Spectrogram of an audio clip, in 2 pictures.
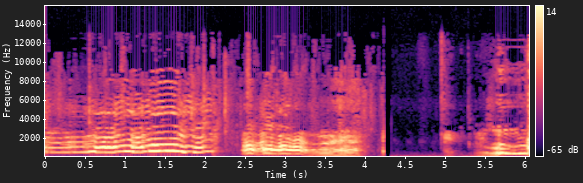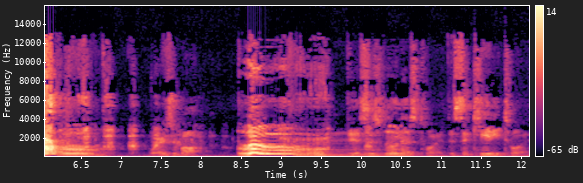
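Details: Pet Siberian Husky 'talking' at home: long, sliding, wavering howls and groaning whines in several bursts separated by pauses, with a low hum and a person's voice in the background.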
